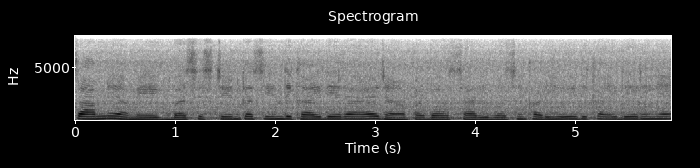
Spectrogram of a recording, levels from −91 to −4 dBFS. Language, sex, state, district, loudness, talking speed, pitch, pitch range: Hindi, female, Chhattisgarh, Bilaspur, -15 LUFS, 220 wpm, 200 Hz, 185-210 Hz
